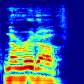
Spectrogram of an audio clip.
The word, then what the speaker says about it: Naruto: How do you pronounce it? Naruto. – Naruto.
